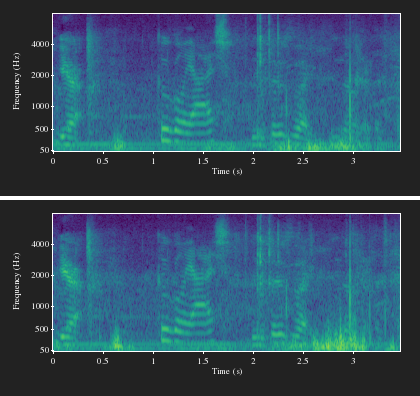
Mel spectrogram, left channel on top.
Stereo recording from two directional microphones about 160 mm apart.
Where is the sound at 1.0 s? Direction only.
20° left (ahead or behind).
